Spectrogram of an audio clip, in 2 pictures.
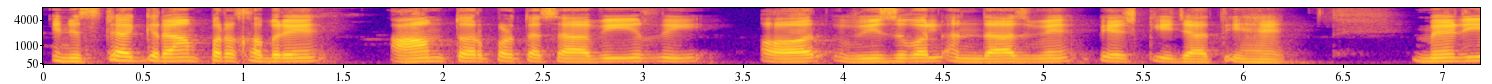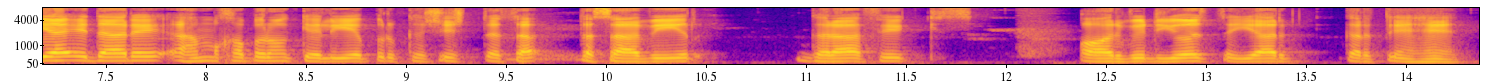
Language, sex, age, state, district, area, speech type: Urdu, male, 18-30, Uttar Pradesh, Saharanpur, urban, spontaneous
